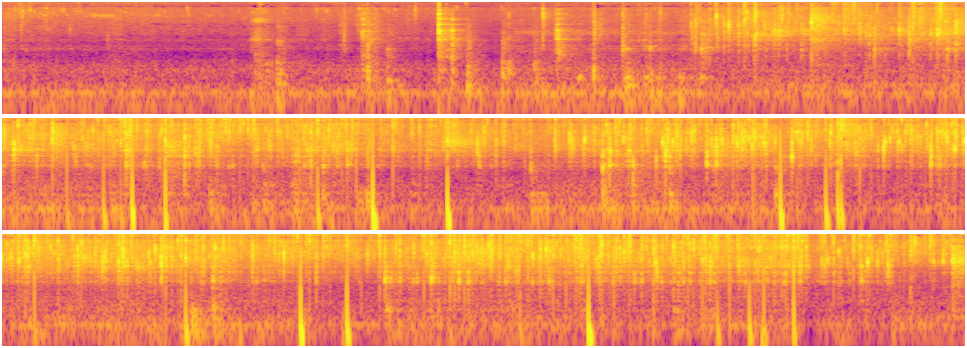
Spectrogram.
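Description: Hot oil sizzling and crackling in a frying pan as pieces of meat fry, quieter at first and turning loud and dense about seven seconds in. Metal tongs click against the pan now and then.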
